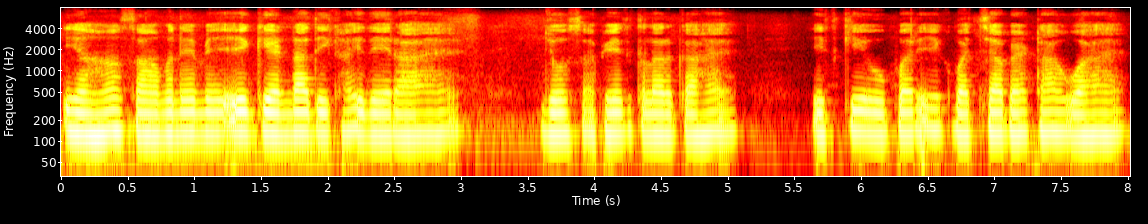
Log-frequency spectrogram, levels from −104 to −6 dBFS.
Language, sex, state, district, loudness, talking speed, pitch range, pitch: Hindi, male, Jharkhand, Ranchi, -18 LUFS, 155 wpm, 125-130 Hz, 125 Hz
